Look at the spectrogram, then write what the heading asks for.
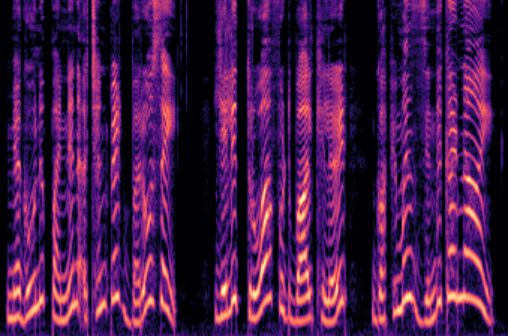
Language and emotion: Kashmiri, surprised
